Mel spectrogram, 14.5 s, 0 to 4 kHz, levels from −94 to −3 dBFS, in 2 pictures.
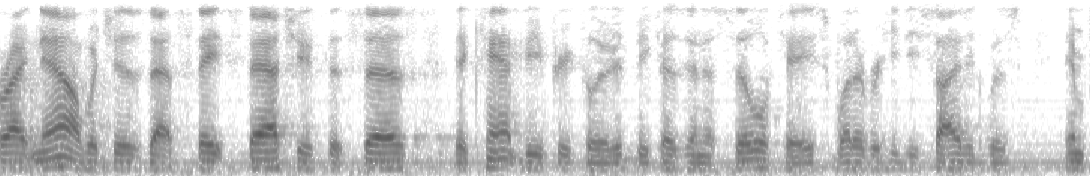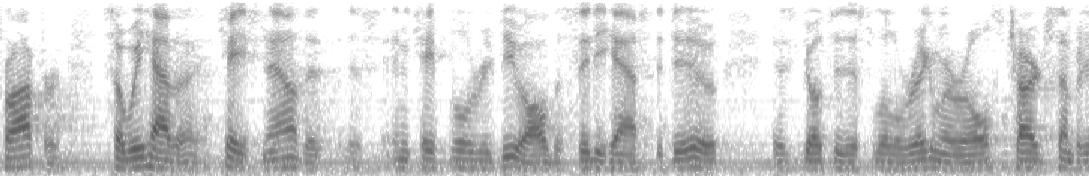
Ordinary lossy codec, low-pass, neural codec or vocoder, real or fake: Opus, 16 kbps; 3.6 kHz; none; real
